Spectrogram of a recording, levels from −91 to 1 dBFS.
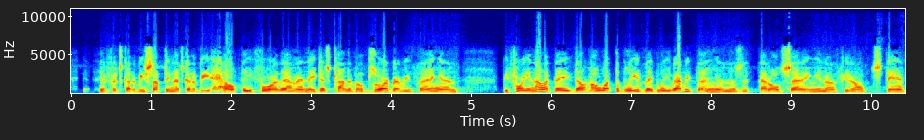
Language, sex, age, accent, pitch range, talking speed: English, male, 60-79, American, 145-190 Hz, 260 wpm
